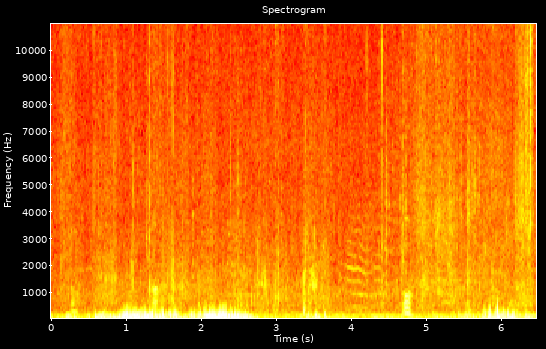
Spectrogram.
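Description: Two low calls from a farm animal, the first about a second in and the second just after, followed by fainter scattered sounds.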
